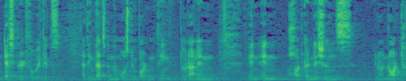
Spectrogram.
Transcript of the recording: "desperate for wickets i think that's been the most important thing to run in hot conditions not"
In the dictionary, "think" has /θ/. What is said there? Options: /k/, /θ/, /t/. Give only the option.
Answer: /t/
